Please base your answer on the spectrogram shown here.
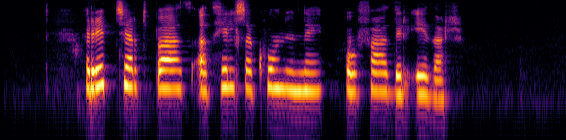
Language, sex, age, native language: Icelandic, female, 16, Icelandic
